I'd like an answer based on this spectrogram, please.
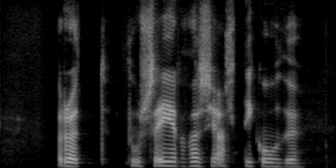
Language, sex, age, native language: Icelandic, female, 30-39, Icelandic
